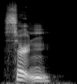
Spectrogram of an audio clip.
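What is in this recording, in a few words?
"certain", US English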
